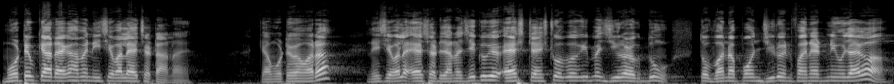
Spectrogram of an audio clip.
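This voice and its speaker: Male maths teacher, fairly high and crisp voice, asks students questions while working at the board. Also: bright, forceful tone. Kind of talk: classroom lesson explaining at a board.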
